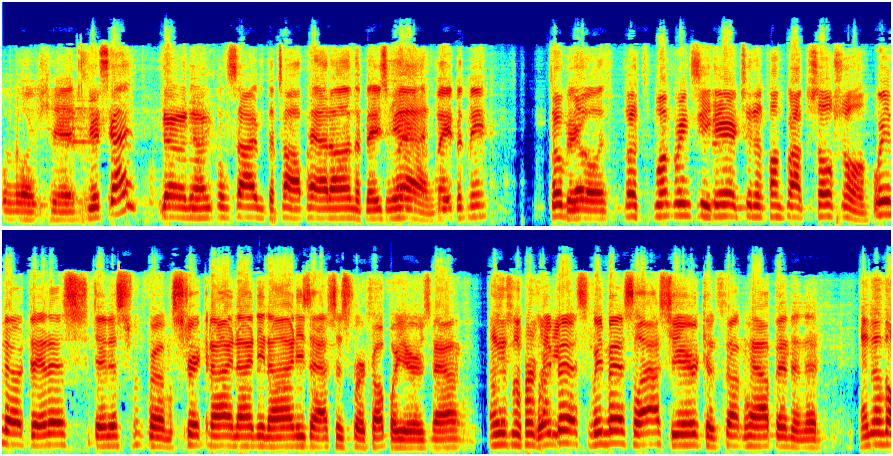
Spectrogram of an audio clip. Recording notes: live streaming at the Tower Bar for the Chili Dog Social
